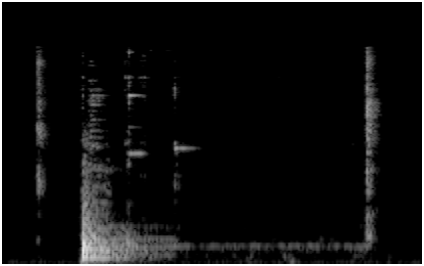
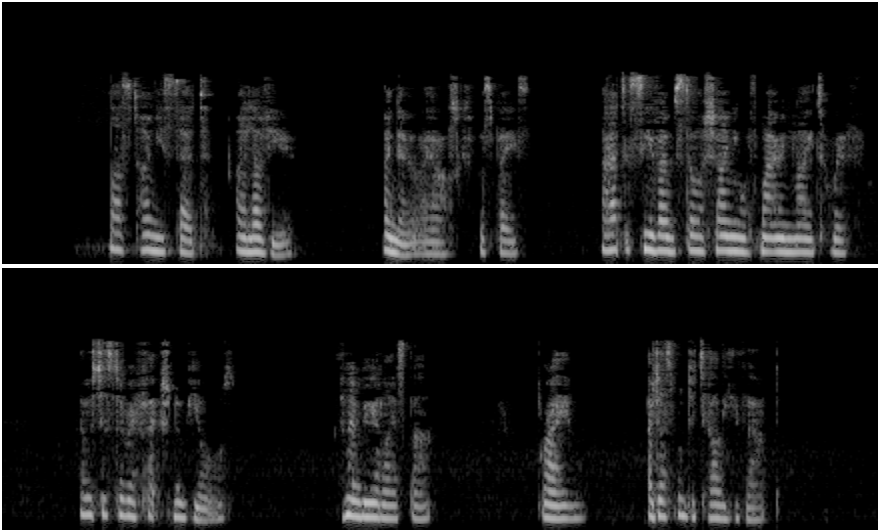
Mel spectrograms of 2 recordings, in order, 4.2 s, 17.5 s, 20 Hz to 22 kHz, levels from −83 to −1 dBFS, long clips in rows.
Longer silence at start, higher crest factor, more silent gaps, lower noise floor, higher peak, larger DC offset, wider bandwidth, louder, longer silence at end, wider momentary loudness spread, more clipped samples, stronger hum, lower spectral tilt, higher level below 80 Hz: second, 0.35 s vs 1.1 s; first, 28 dB vs 20 dB; neither; second, -65 dBFS vs -78 dBFS; first, -2 dBFS vs -12 dBFS; neither; first, 11.5 kHz vs 7.6 kHz; first, -27 LUFS vs -30 LUFS; second, 0.45 s vs 1.15 s; first, 22 LU vs 15 LU; neither; neither; first, -6 dB/octave vs -4 dB/octave; first, -58 dBFS vs -82 dBFS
